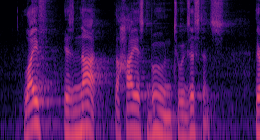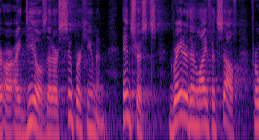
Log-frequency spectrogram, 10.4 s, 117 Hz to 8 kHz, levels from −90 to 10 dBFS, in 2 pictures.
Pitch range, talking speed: 130-175 Hz, 115 wpm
